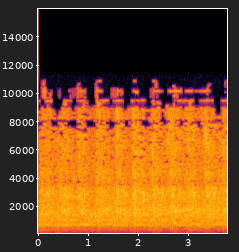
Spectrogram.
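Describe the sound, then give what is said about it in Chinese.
Applause from a live performance audience, dense and steady from start to finish at an even level, with no voices standing out above it. “谢谢大家的热情。没有白拍。我说了算。哎，你这叫拍死也白拍啊。”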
